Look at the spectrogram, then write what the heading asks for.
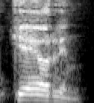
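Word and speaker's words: קרן: desta aqui Caron Caron a palavra Hebraica para ela é Karen ou querem é assim se pronuncia em hebraico querem se o seu nome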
